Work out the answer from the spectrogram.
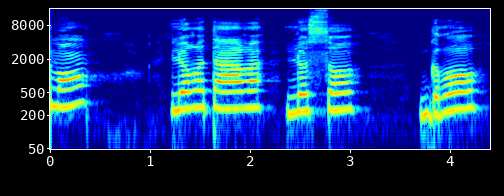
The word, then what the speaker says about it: gros: On ne dit pas grosse ou bien grosse, non. On dit gros. Le S se prononce pas, il est muette.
